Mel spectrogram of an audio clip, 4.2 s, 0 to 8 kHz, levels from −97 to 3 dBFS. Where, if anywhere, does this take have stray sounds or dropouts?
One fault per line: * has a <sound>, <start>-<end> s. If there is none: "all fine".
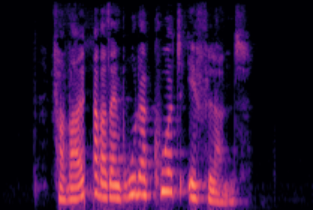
* has a dropout, 1.1-1.3 s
